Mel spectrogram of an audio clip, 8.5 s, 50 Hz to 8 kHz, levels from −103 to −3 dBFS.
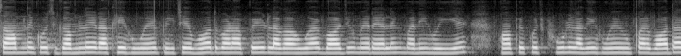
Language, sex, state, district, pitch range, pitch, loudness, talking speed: Hindi, female, Chhattisgarh, Sukma, 240-250 Hz, 245 Hz, -16 LUFS, 195 wpm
